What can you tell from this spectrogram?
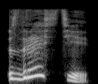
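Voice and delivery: put-on high, squeaky girlish voice. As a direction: squeak like a silly young girl. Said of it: "запищала я".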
